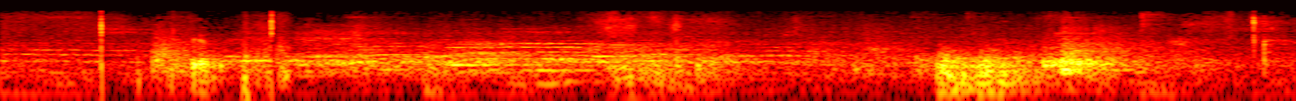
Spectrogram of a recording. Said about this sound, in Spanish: Alguien está por otro lado de la puerta, ya que me conoce, le está cerrando cada vez cuidadosamente.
